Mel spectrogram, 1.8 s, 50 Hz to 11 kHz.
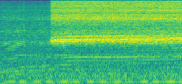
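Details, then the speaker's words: Toshiba DVD player disc motor, run 24/7 for years, bench-powered around 15 volts: thin high whine starts abruptly, holds steady with rough edge, dead spots where it stops; worn motor. "oh that motor is not sound it did not sound happy at all"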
